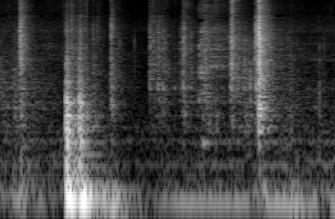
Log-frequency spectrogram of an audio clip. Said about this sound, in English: now the door opens, but there's nobody there. So maybe Stefan can close it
